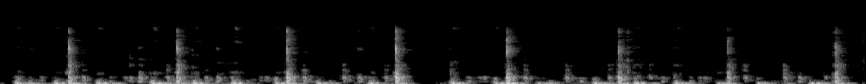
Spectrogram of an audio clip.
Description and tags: a simple beat i drummed on my chair while bored
beat, unprocessed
